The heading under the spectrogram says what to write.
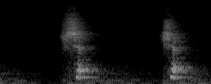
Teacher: it's sh, which is again a voiceless consonant, voiceless palato-alveolar consonant. Sh, sh. See how the voice is coming out, the breath is coming out without much obstruction. · The air is coming out of our mouth with audible friction. Okay, that's why it's called a fricative.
